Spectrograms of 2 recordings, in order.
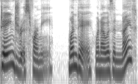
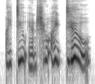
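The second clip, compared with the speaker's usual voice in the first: lovestruck, higher and louder; swooning; 7 semitones higher, 4 dB louder than usual. Acted. A girl answering her crush in a daydream, swooning. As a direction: gush it like a smitten girl.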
